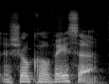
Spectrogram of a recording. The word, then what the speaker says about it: Xocoveza: me as far as choco vasa which honestly it was written how to pronounce it on the can it says say sho i was thrown off with the x who wouldn't be right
